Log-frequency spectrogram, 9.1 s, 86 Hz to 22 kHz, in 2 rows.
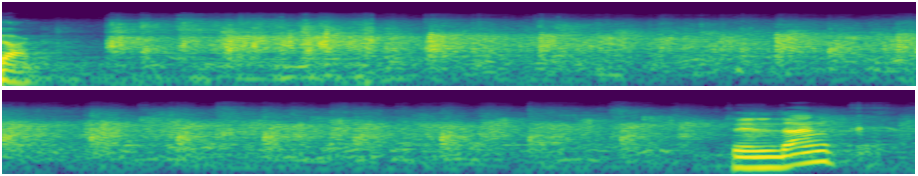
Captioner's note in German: Beifall bei der CDU und dem BÜNDNIS 90/DIE GRÜNEN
